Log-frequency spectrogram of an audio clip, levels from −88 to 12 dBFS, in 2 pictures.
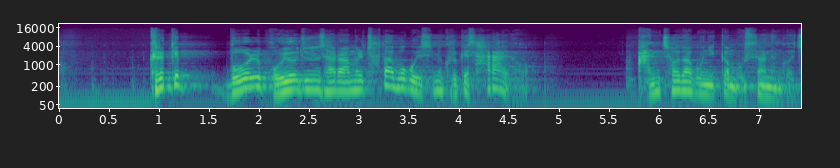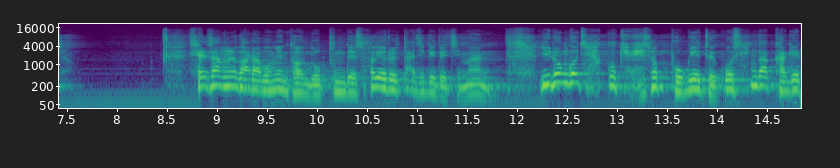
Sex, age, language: male, 50-69, Korean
